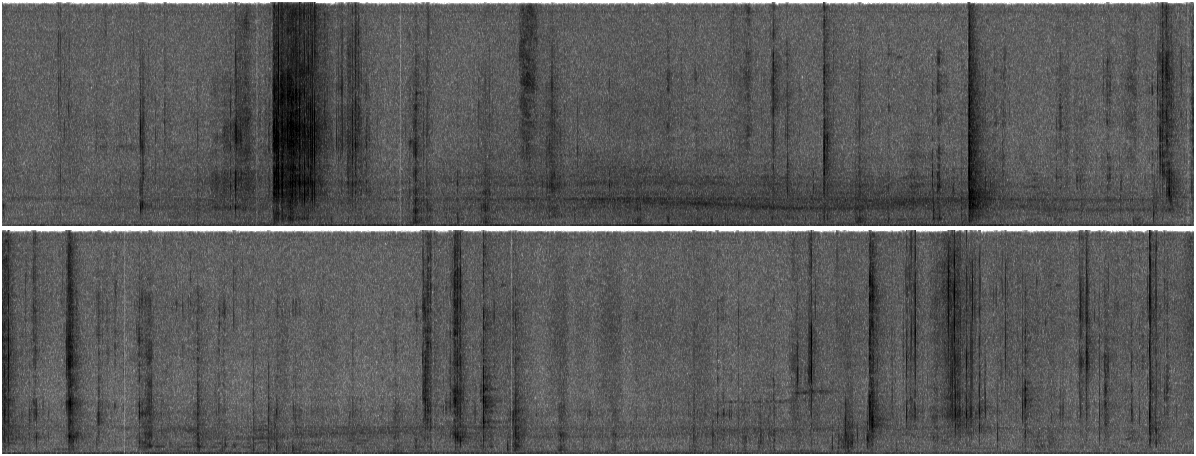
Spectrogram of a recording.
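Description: Close-miked biting and chewing of a crisp fried samosa and a raw green chilli: many sharp crunches over wet chewing, the loudest about three seconds in and another near ten seconds.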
